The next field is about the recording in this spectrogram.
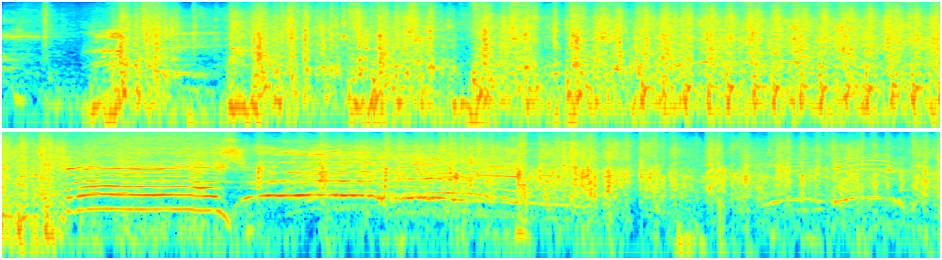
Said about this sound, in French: Alors ça c'est une tradition anglaise qu'on a dans tout le groupe. On frappe sur la table, ça s'appelle boucher. C'est-à-dire vous avez gagné, vous êtes le meilleur, etc.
